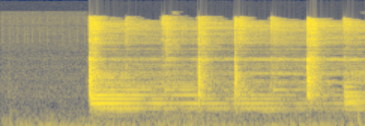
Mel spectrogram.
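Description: Bell-like electronic chime jingle of a radio station's top-of-the-hour time signal, starting suddenly about half a second in after a brief silence, with several ringing notes struck in quick succession.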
